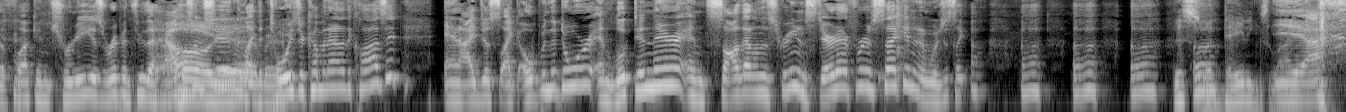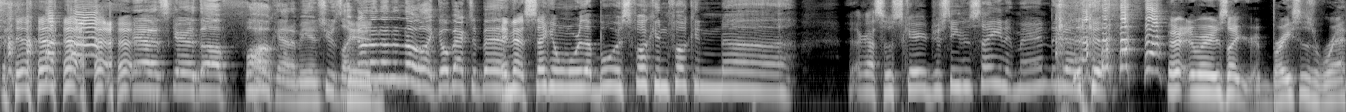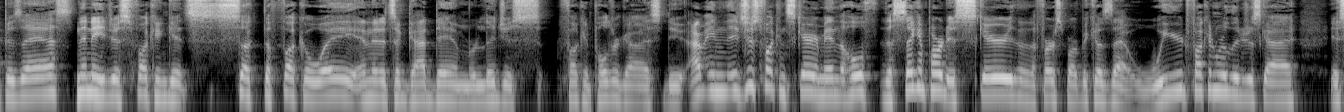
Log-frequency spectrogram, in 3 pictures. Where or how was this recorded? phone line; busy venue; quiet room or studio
quiet room or studio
